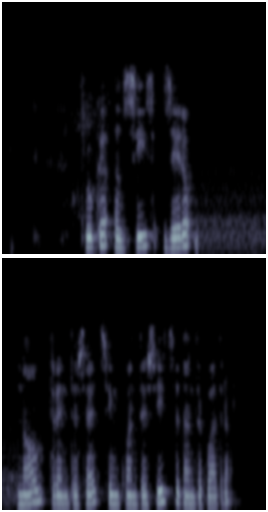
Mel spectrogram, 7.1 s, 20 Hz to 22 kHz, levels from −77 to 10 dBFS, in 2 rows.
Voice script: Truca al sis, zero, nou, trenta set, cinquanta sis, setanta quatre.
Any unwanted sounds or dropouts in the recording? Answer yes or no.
no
